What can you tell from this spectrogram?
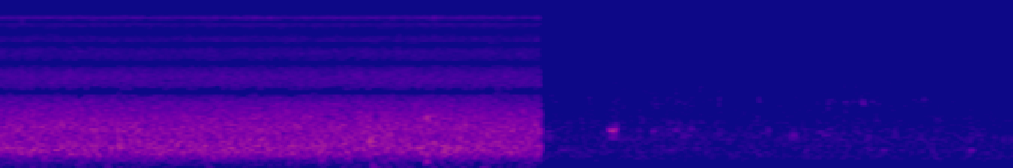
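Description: Steady rushing of a creek's flowing water. About three and a half seconds in it cuts off abruptly to a much quieter faint hiss with a few small clicks.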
